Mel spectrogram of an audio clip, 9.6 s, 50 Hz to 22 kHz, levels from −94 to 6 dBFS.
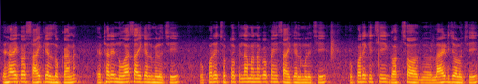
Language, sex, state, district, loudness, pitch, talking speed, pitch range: Odia, male, Odisha, Malkangiri, -12 LUFS, 140 Hz, 120 wpm, 130-155 Hz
